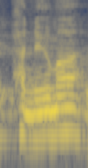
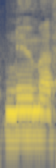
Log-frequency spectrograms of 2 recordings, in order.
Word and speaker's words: pneuma: It's actually pneuma is the way it's pronounced, but we pronounce it, you know, in English, I guess, pneuma for pneumatic.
